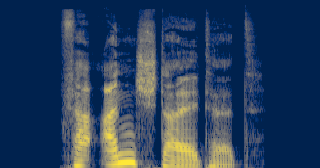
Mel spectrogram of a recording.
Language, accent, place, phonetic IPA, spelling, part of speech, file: German, Germany, Berlin, [fɛɐ̯ˈʔanʃtaltət], veranstaltet, verb, De-veranstaltet.ogg
- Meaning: 1. past participle of veranstalten 2. inflection of veranstalten: third-person singular present 3. inflection of veranstalten: second-person plural present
